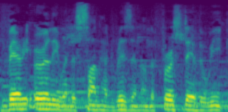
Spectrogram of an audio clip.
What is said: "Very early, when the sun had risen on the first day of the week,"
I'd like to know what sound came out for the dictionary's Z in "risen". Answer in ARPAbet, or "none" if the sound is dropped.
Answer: Z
